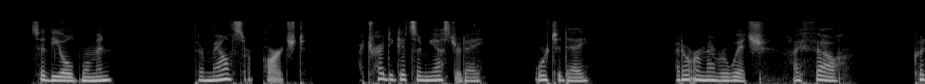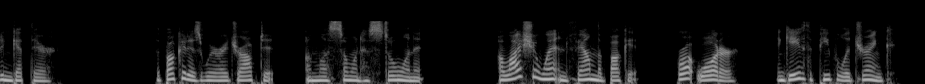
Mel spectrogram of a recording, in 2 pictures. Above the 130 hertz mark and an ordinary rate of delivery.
Yes: high, 190 Hz; average, 180 wpm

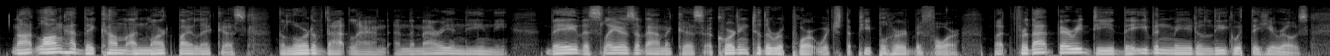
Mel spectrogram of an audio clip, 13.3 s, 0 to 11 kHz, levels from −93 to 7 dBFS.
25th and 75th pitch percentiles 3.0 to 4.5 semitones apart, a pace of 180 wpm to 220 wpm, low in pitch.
Yes: average, 3.4 semitones; average, 190 wpm; low, 115 Hz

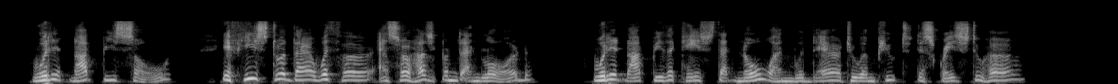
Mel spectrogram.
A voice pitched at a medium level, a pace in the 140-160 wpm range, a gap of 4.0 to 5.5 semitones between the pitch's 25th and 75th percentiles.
No: medium, 180 Hz; average, 170 wpm; average, 4.4 semitones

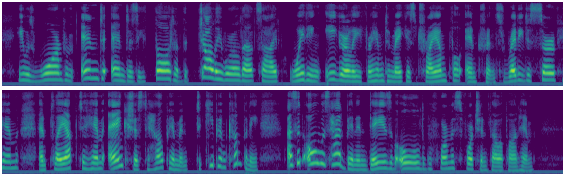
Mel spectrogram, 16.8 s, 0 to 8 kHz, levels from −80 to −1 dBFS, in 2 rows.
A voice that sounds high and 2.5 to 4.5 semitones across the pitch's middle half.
No: high, 205 Hz; average, 5.0 semitones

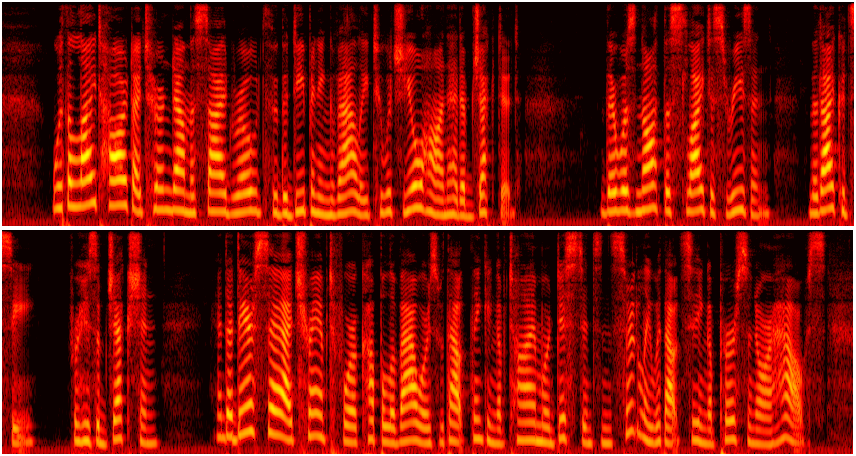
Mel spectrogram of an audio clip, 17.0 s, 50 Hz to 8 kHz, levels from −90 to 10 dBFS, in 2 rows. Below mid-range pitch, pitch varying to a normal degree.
No: high, 235 Hz; average, 3.8 semitones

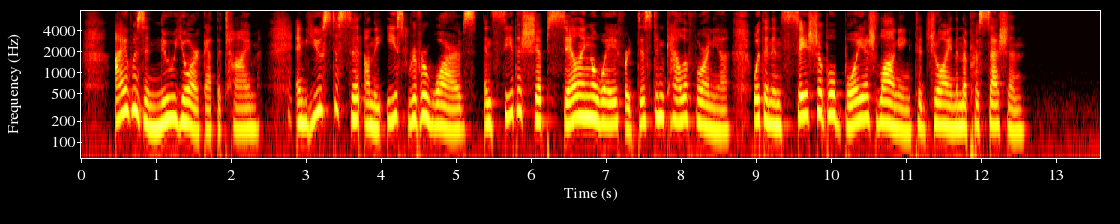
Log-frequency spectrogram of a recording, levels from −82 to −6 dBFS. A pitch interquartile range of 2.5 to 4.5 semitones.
No: average, 4.9 semitones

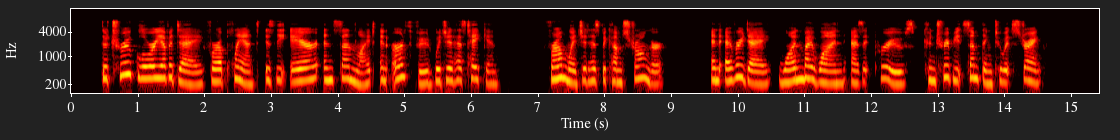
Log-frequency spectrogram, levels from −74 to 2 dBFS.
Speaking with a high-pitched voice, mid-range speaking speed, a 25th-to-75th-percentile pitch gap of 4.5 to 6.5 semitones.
No: very high, 250 Hz; average, 160 wpm; average, 3.7 semitones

